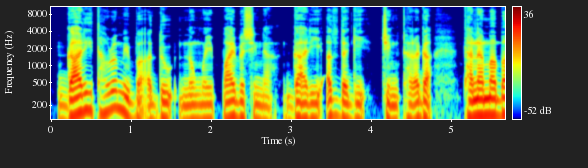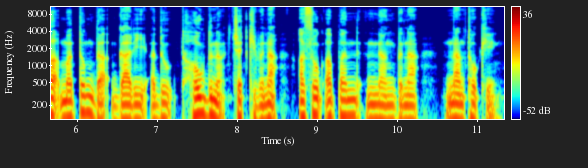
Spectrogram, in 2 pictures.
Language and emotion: Manipuri, neutral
